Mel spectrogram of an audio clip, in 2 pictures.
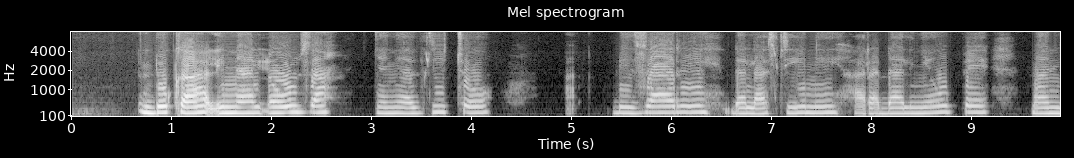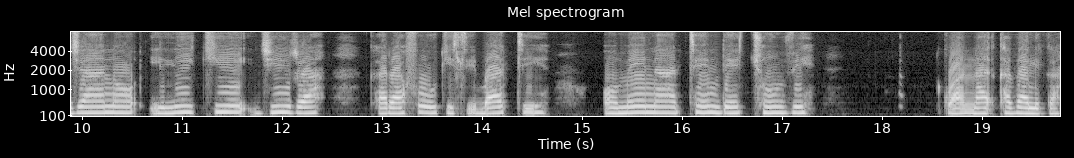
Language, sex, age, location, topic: Swahili, female, 25-35, Mombasa, agriculture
